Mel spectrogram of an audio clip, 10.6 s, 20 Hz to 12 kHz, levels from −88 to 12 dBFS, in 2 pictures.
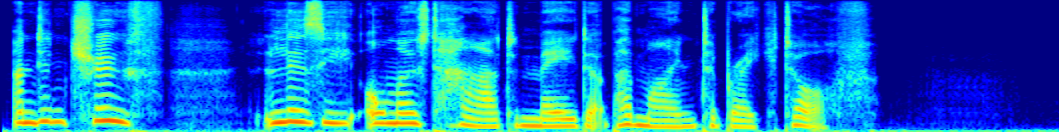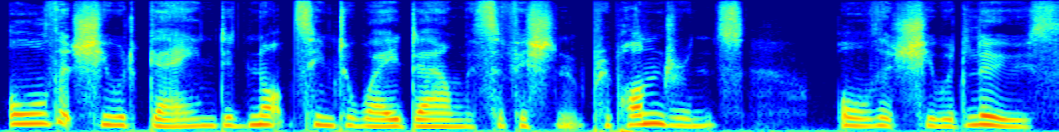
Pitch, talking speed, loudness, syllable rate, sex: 205 Hz, 185 wpm, -18 LUFS, 4.8 syllables/s, female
